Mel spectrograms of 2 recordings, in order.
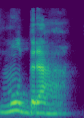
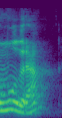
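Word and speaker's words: mudrā: lo cierto es que esa palabra lleva una a larga es mudra ahora si yo digo mudra estoy diciendo alegre estoy teniendo otro significado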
